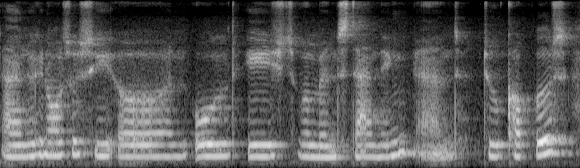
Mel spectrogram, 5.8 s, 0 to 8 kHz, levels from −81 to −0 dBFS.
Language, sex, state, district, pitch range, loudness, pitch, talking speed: English, female, Sikkim, Gangtok, 210-240 Hz, -18 LUFS, 215 Hz, 135 wpm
